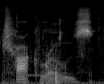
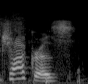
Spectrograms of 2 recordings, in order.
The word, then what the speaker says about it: chakras: me clearing my chakras oh chakras you pronounced it weirdly i know what chakras are you guys said like chalk rose wasted chakras okay i'm finally at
